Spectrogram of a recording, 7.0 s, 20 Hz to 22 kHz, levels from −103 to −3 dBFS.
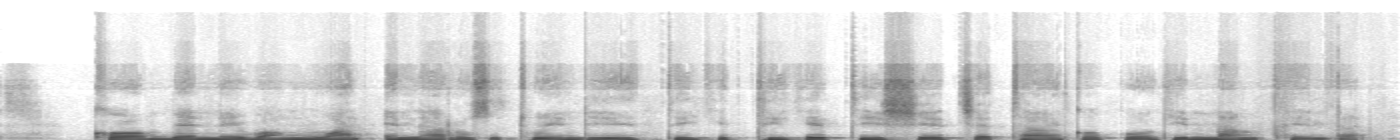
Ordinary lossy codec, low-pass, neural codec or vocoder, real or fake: Opus, 16 kbps; 19.8 kHz; autoencoder, 48 kHz, 32 numbers a frame, DAC-VAE, trained on Japanese speech; fake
